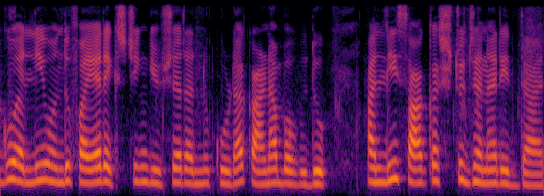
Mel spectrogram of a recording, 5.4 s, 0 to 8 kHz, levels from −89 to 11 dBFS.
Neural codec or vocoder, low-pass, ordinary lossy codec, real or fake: none; 7.2 kHz; none; real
